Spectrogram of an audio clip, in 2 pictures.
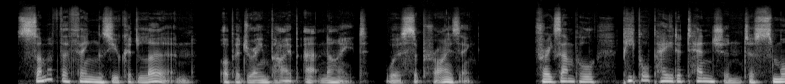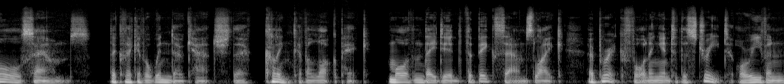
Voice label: narrative reel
